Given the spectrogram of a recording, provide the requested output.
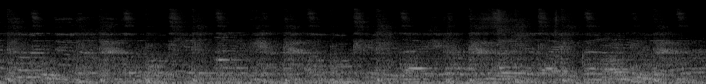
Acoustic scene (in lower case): cafe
